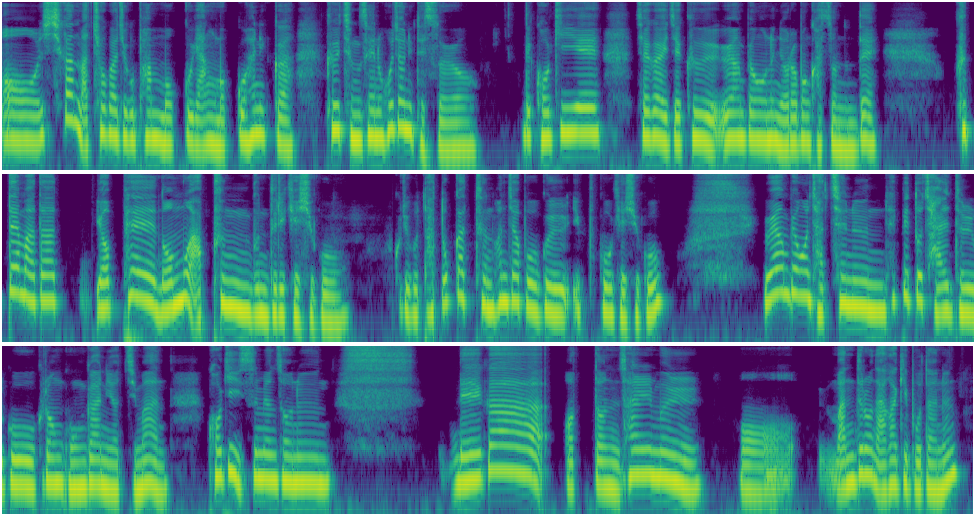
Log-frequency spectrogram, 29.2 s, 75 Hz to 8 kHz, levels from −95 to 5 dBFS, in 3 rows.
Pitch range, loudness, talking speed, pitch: 165-220 Hz, -14 LUFS, 255 characters per minute, 185 Hz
